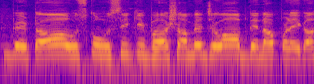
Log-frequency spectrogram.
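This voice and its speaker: A woman's voice: on the high side, fairly even intonation, measured pace, darkish tone, lightly acted. A woman voicing a helpless, complaining elderly father-in-law in a cartoon moral story. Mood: exasperated. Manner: complaining, put-upon. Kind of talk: animated moral story dialogue. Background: background music.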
